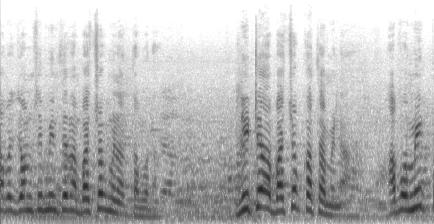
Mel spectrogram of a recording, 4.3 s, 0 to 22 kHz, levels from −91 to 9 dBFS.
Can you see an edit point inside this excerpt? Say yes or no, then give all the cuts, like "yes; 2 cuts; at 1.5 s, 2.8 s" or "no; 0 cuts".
no; 0 cuts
